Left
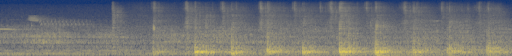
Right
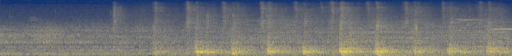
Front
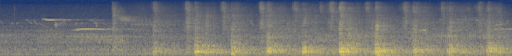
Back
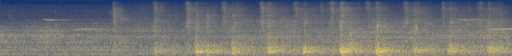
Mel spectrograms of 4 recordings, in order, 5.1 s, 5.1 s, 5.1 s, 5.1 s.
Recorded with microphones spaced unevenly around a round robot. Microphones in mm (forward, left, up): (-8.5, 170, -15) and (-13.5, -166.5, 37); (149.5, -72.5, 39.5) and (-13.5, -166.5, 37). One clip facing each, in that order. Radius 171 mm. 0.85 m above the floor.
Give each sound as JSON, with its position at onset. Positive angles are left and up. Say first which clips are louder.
{"t": 1.1, "sound": "running footsteps", "louder": "left 2 dB, front 3 dB", "azimuth_deg": 65, "distance_m": 5.0}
